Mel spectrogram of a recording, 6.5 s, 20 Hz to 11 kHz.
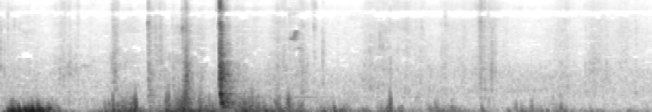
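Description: Door of a 1928 Ford Model A Roadster being unlatched and swung open: a string of clicks and knocks, the sharpest click about two seconds in, after a low rumble at the start.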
